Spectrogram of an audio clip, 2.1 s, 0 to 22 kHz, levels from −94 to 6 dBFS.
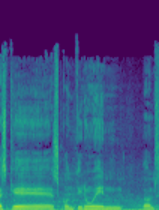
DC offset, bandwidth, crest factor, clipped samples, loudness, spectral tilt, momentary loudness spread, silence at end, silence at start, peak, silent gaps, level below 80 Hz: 0.4%; 17.5 kHz; 14 dB; under 0.1%; -18 LUFS; -5.5 dB/octave; 8 LU; 0 s; 0 s; -4 dBFS; none; -36 dBFS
